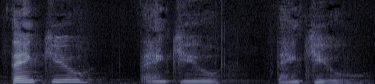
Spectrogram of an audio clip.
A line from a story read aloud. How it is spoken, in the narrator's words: With joy in her heart, Grandma repeated softly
